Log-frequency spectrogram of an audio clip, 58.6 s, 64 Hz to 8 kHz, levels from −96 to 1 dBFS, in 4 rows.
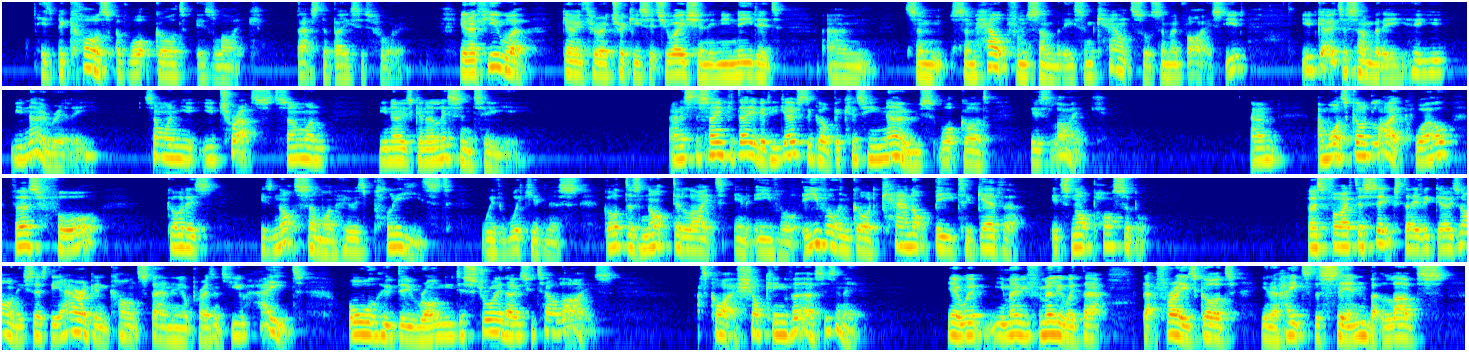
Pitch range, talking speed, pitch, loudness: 130-160 Hz, 165 wpm, 145 Hz, -33 LUFS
